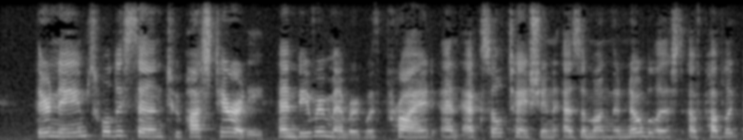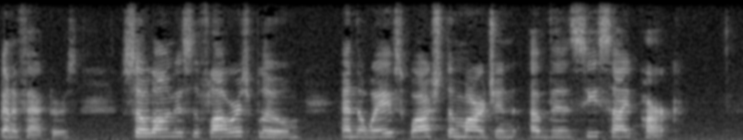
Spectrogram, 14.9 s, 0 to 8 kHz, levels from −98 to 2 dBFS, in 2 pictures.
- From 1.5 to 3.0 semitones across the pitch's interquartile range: Yes, narrow, 2.6 semitones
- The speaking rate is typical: Yes, average, 150 wpm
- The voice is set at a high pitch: Yes, high, 205 Hz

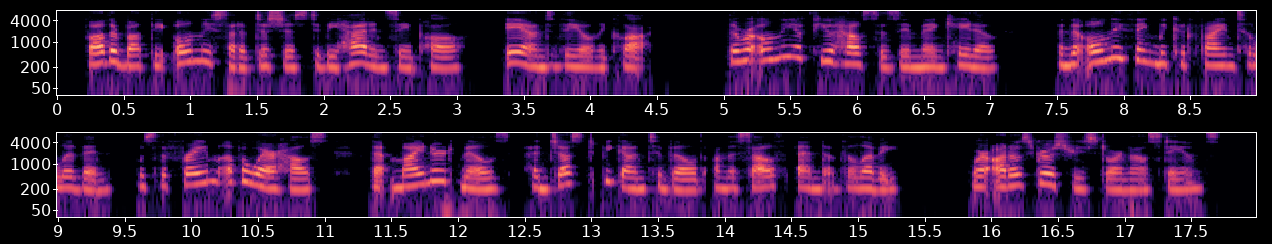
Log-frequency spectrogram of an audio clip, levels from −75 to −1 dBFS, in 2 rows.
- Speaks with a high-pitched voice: Yes, high, 220 Hz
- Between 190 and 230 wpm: Yes, fast, 205 wpm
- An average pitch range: Yes, average, 4.7 semitones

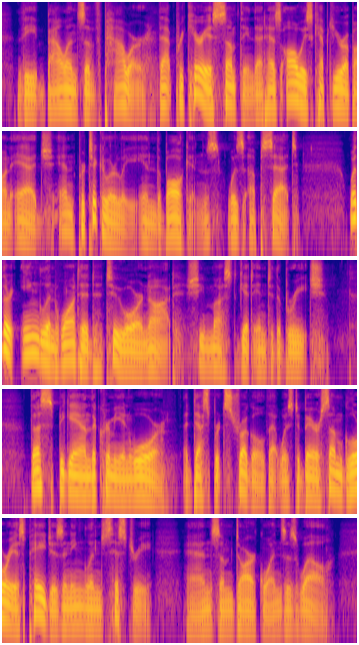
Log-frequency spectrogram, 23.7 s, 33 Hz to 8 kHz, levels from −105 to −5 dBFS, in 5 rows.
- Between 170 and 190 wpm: No, average, 145 wpm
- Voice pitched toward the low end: Yes, very low, 85 Hz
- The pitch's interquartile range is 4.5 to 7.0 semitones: Yes, average, 4.9 semitones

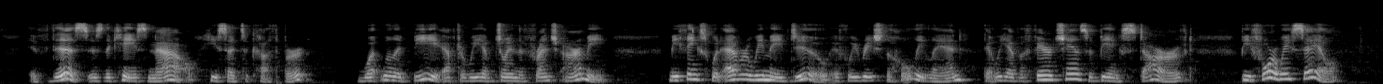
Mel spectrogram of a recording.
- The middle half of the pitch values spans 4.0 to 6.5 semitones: Yes, average, 5.2 semitones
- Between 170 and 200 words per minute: Yes, average, 190 wpm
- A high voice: No, medium, 180 Hz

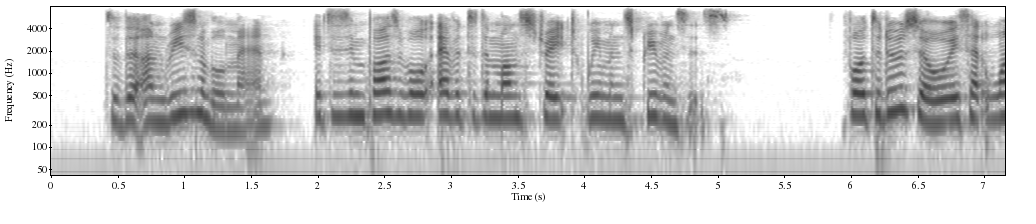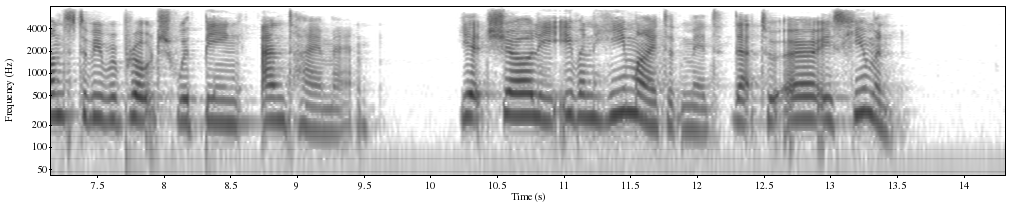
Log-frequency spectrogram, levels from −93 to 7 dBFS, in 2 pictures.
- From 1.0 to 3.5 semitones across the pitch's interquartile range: Yes, average, 2.8 semitones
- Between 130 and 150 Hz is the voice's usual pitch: No, high, 245 Hz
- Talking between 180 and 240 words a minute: No, average, 155 wpm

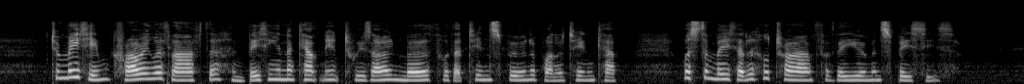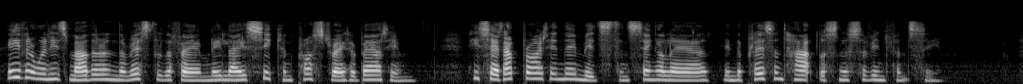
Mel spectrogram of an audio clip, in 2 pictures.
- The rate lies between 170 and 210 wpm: Yes, average, 185 wpm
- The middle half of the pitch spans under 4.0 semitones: Yes, average, 3.2 semitones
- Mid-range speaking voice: No, high, 210 Hz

